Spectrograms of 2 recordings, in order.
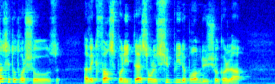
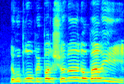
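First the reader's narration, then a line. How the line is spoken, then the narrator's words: Cyclist shouting. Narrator (French): crie un cycliste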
